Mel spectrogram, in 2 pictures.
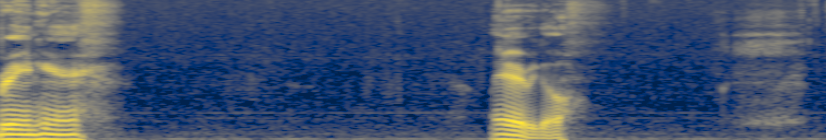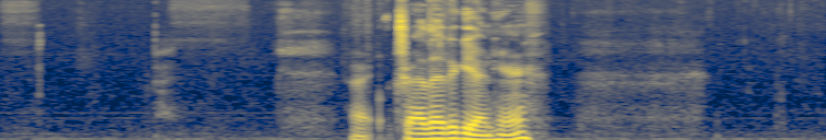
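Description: A metal comb rakes softly through fur.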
